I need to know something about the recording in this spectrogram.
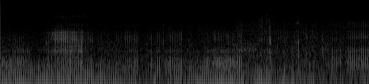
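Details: Male pet kitten purring while being massaged and groomed for close, ear-to-ear recording: steady low rumbling pulses throughout, broken by a brushing, rustling burst of fur handling around the first second.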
